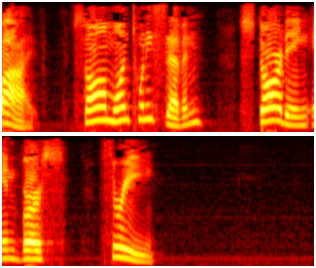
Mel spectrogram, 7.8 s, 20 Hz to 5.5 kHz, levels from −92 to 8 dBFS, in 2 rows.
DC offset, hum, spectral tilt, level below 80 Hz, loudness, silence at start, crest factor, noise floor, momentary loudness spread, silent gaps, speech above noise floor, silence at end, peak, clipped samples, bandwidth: under 0.1%; none; -7.5 dB/octave; -58 dBFS; -13 LUFS; 0 s; 14 dB; -66 dBFS; 20 LU; none; 53 dB; 2.05 s; 0 dBFS; under 0.1%; 5.4 kHz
